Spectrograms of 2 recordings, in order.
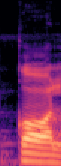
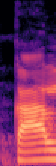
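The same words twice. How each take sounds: First: कॉल with rounded "aw" as in call; correct aw sound. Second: काल with open "aa" like kaal; wrong flat aa. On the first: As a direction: say कॉल with an ऑ vowel. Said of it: "क्या बोलेंगे?". (कॉल को गोल ऑ से बोलें) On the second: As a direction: say काल with a plain आ. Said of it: "काल नहीं बोलते हैं". (काल को खुले आ से बोलें) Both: Shown as a demonstration.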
